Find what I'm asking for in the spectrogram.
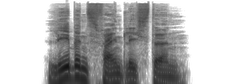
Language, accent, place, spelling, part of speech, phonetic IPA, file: German, Germany, Berlin, lebensfeindlichsten, adjective, [ˈleːbn̩sˌfaɪ̯ntlɪçstn̩], De-lebensfeindlichsten.ogg
- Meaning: 1. superlative degree of lebensfeindlich 2. inflection of lebensfeindlich: strong genitive masculine/neuter singular superlative degree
